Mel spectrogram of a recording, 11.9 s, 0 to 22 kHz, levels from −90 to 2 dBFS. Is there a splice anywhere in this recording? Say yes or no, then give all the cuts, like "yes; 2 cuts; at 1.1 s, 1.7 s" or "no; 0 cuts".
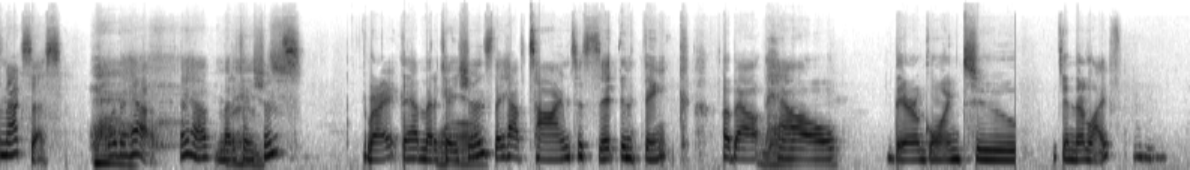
yes; 1 cut; at 10.2 s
